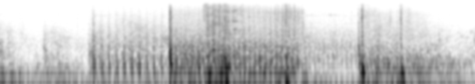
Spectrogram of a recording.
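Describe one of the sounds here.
Automatic gunfire rattles in quick bursts.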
